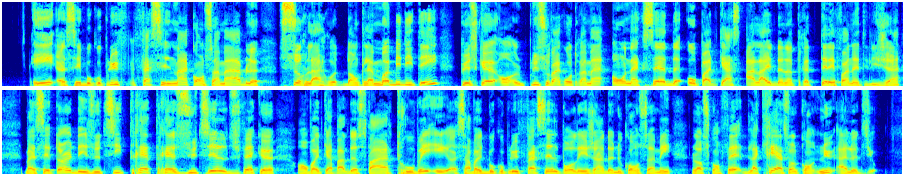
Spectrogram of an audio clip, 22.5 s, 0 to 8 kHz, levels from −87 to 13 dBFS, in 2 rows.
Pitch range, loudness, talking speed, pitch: 120-155 Hz, -18 LUFS, 185 wpm, 135 Hz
